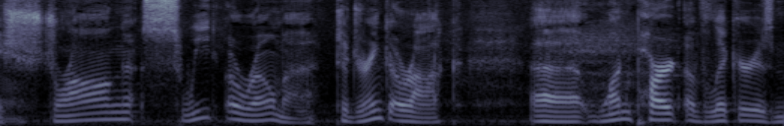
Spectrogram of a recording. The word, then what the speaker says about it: Arak: So A-R-A-K. Sorry. Read that spelling again. – Yeah. Arak. – Arak. – Like the country. Iraq, which is right. How you're supposed to pronounce it, and people correct.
